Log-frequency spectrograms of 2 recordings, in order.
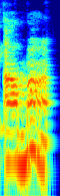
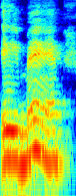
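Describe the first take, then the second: First: The word begins with an open 'ah' sound. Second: The word begins with an 'ay' sound. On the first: This is the original root form. "that's the primitive root" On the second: This is the Greek form. "That's getting into the Greek pronunciation of that"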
